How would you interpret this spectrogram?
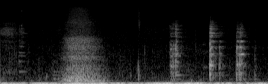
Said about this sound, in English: The bear's breathing is slow. It smells kind of like a wet dog, but stronger. But instead of kibble breath, raw elk breath.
